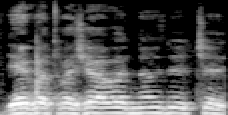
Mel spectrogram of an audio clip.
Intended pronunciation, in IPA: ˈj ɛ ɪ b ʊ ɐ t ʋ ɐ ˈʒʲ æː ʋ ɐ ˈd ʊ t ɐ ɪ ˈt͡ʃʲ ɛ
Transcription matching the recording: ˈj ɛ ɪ ɡ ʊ ɐ t ʋ ɐ ˈʒʲ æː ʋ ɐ ˈn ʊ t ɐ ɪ ˈt͡ʃʲ ɛ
